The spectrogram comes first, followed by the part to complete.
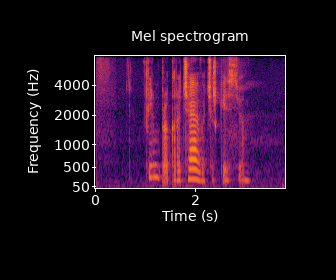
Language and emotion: Russian, neutral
